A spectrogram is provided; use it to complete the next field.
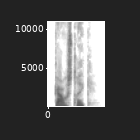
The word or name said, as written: gavstrik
